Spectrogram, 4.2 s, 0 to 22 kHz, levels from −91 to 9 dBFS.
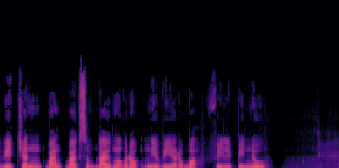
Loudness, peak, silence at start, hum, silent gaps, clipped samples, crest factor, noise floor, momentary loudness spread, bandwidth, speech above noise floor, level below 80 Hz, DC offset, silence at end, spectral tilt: -35 LUFS; -14 dBFS; 0 s; none; none; under 0.1%; 22 dB; -70 dBFS; 7 LU; 13 kHz; 35 dB; -76 dBFS; under 0.1%; 0.9 s; -5 dB/octave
